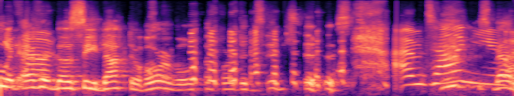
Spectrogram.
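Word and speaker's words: Horbal: job was working for a dentist uh Dr Horrible you you'd like this that's his name yeah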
